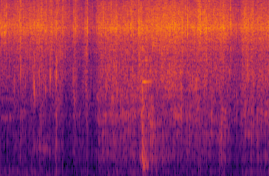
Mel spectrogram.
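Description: Curry leaves hit hot oil over fried onions and crackle in a steady, bright sizzle, with scattered pops and stirring scrapes running throughout and no voice present.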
